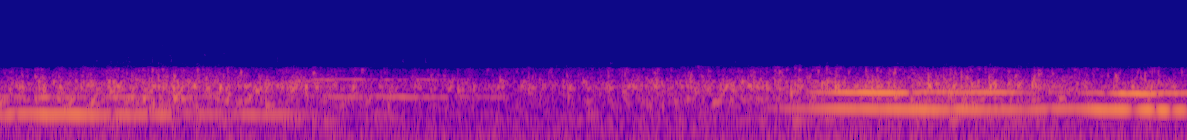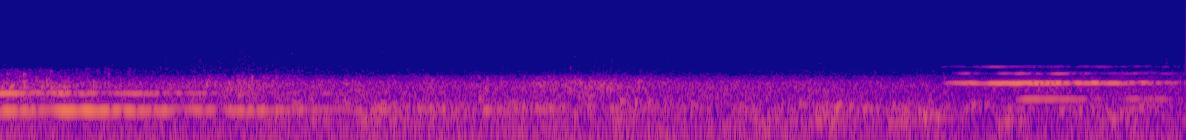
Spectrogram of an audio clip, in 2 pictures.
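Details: Whale song with long, low, drawn-out moans, several overlapping and sliding slowly, a sustained deep tone through the middle, then higher steady tones near the end, all over a constant rushing underwater hiss.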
